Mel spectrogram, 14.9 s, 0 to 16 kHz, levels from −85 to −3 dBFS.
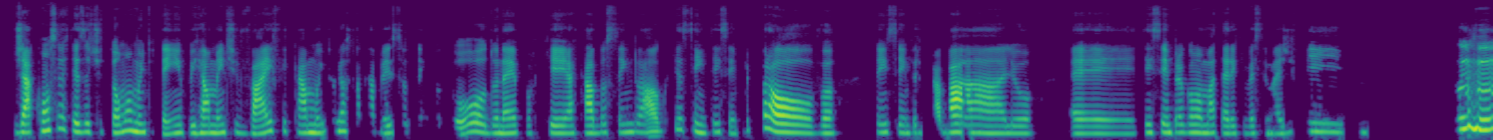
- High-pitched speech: Yes, high, 205 Hz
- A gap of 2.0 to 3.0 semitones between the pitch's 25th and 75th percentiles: Yes, narrow, 2.6 semitones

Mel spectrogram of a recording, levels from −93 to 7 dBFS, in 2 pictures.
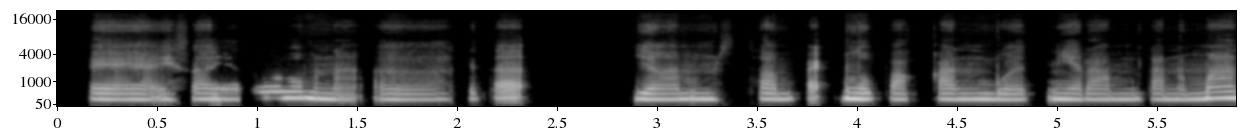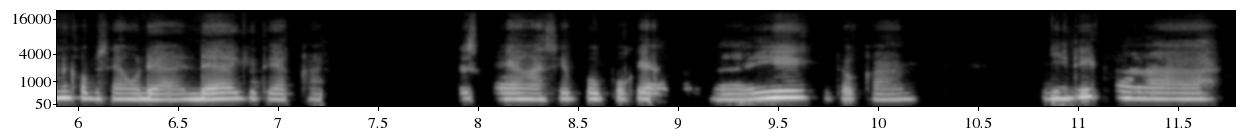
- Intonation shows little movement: Yes, narrow, 1.5 semitones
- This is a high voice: Yes, high, 215 Hz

